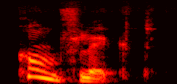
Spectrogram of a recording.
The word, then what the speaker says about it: conflict: one more time guys remember if it is a verb we stress on the first part conflict conflict conflict okay hang on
